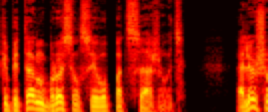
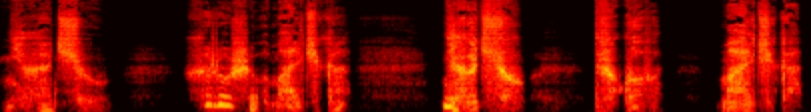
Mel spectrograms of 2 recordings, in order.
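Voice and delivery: fierce harsh whisper through teeth; wild whisper; 11 semitones higher, 4 dB quieter, slower than usual. A narrator's reading. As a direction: hiss it in wild grief. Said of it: "прошептал он диким шёпотом". (диким шёпотом, скрежеща зубами)

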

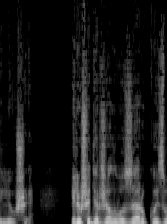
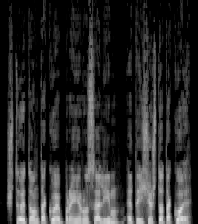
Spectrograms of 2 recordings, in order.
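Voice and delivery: higher, louder, urgent; agitated boy; 8 semitones higher, 6 dB louder than usual. A narrator's reading. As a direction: press for an answer. Boy demands explanation. (взволнованно)

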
